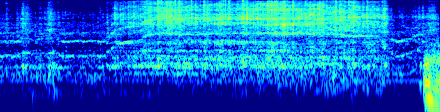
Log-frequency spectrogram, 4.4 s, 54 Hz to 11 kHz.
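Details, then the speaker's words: Redcat Ascent18 Scout II 1/18 electric RC truck with aftermarket option transmission gear set; high gritty whirring rising under load with rough rattle about four times a second, incredibly loud; noisy rough-meshing transmission gears, gear set not recommended. "sounds so rough hit the front frame Bender this is a good looking truck for the most part"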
